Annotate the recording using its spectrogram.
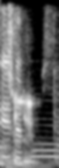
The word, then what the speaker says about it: Toulouse: We, we did I say that? Well, it's did from Toulouse. We, okay. It's from okay. Toulouse. So I did say it right.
